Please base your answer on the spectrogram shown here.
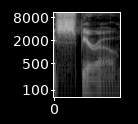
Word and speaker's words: Spiro: the company name right i usually say spiro and here we take uh we we come from the word uh spirari which is latin for breathe and we're trying to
